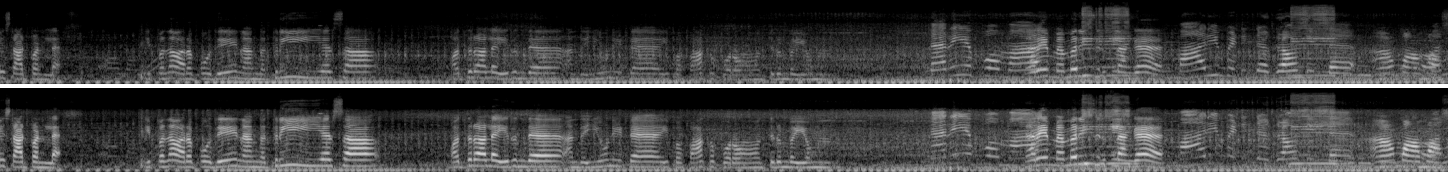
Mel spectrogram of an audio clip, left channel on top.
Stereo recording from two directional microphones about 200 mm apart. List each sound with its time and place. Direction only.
0.0 s speech: 20° right (ahead or behind)
9.3 s a sound: 55° left (ahead or behind)
10.4 s speech: 15° right (ahead or behind)
11.8 s vehicle: 50° left (ahead or behind)
13.7 s speech: 30° right (ahead or behind)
